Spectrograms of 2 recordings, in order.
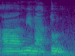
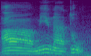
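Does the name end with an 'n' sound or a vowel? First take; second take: n sound; vowel. First: The name ends with an added final n sound. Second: The name ends on a bare vowel, no final n. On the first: The speaker calls it wrong. "bukan Aminatun" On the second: The speaker calls it right. "Nama istrinya adalah Aminatu"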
